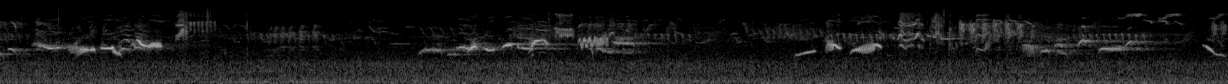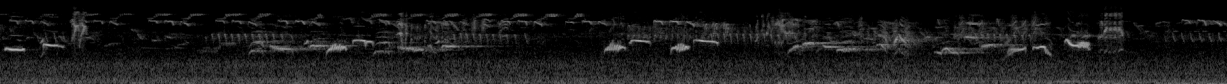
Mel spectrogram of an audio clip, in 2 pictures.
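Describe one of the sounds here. A blackbird sings close by in fluting, warbling phrases with short pauses between them.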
